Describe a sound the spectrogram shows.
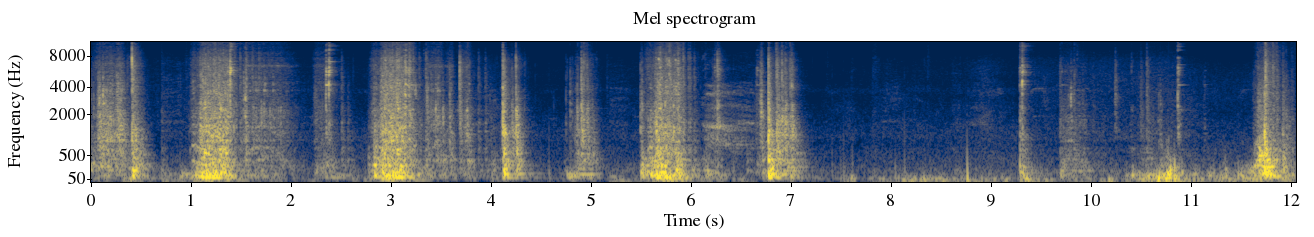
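Hands tap and scrape on a metal hull.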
